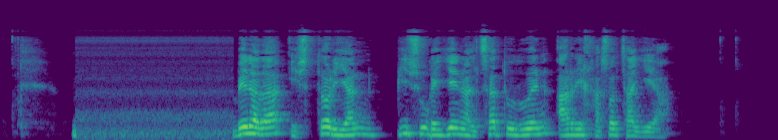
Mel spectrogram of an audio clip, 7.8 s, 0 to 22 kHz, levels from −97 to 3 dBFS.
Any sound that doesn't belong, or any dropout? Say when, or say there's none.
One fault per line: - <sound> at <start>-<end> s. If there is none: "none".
none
